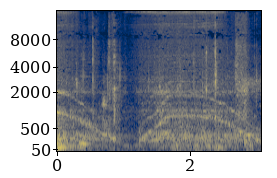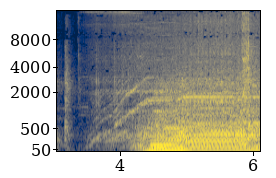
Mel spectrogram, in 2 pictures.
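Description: Car alternator running as an electric motor on 48 volts. Its whine rises and falls in pitch three times, then from about four seconds in it settles into a louder, steady hum. A wooden board is pressed against it as a brake and fails to stop it.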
